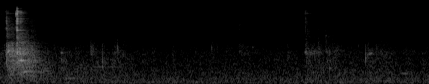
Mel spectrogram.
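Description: Metal padlock and sliding bolt latch on a steel-barred dog cage door being handled. There is one sharp clatter just after the start, then a few faint clicks about a second in and again near the end.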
